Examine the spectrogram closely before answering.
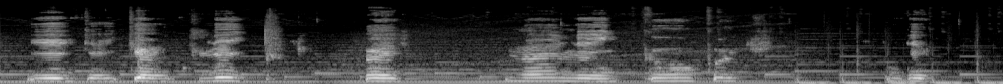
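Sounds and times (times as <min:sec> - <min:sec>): quiet background music: 0:00.0 - 0:10.0
person speaking slowly: 0:00.3 - 0:04.2, 0:05.0 - 0:07.8.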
